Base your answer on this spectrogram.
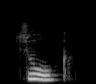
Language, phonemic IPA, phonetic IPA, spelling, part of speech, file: Marathi, /t͡suk/, [t͡suːk], चूक, noun, LL-Q1571 (mar)-चूक.wav
- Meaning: mistake, error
